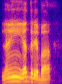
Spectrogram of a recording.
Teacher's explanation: مطابقی مثال، مطابقی مثالیں، نون ساکن کی مثالیں یا کی مثال جیسے لن یضربا جو اصل میں لن یضربا تھا، اب نون ساکن حروف یرملون کے حرف یا سے پہلے ہے تو نون کو یا کر دیا اور یا کو یا میں غنہ کے ساتھ ادغام کر دیا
